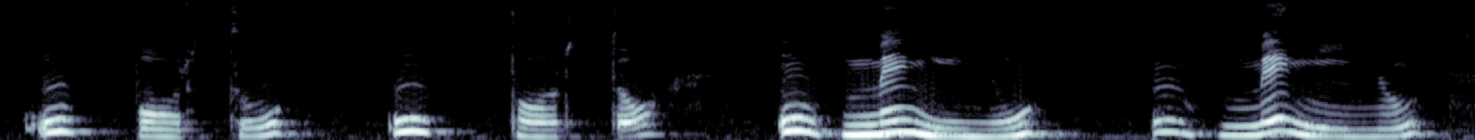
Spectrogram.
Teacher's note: Letter o situated at the end of the word mainly sound like u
